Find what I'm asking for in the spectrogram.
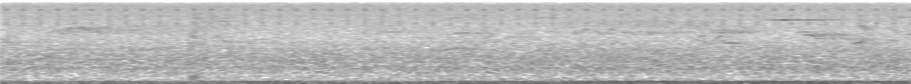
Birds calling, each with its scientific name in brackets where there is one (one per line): Song Sparrow (Melospiza melodia)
